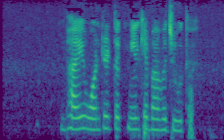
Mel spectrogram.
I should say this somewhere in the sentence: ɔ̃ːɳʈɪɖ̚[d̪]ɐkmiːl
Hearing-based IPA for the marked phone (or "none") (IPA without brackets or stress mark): t̪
